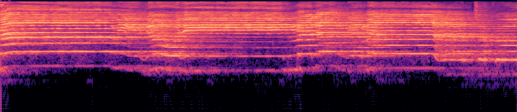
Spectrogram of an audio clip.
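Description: A young female solo singer sings a Hungarian folk song unaccompanied, holding long notes that step from pitch to pitch. A new phrase begins right at the start, after a breath.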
